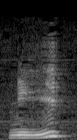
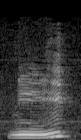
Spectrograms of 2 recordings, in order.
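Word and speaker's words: 你: This now this is pronounced ni knee.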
